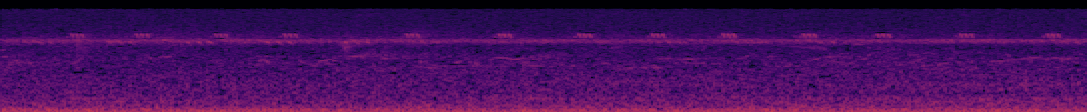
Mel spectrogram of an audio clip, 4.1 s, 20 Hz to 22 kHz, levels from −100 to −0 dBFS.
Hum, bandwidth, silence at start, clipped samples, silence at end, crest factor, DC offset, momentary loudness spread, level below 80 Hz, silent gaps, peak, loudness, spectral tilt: none; 16 kHz; 0 s; under 0.1%; 0 s; 14 dB; 0.2%; 1 LU; -60 dBFS; none; -38 dBFS; -53 LUFS; -3 dB/octave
